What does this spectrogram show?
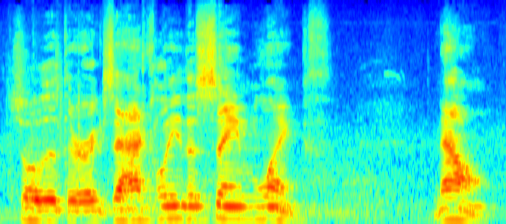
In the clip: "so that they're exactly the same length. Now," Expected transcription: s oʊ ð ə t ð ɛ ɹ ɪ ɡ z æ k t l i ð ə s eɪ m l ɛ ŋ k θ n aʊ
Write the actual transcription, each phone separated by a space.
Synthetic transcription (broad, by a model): s oʊ ð ə t ð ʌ ɹ ɪ ɡ z æ k t l i ð ə s eɪ m l ɛ ŋ k θ n aʊ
